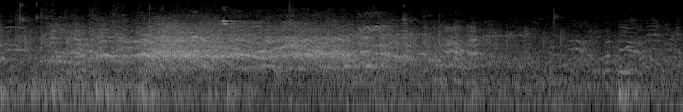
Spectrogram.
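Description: A large crowd cheers and shouts in an echoing arena, swelling loudly and then fading.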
